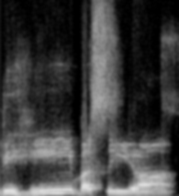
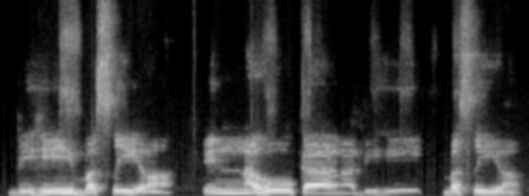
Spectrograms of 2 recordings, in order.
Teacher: یہ بہی بصیرا میں ہم جو آواز دیں گے بہی بصیرا میں وہ کھڑی زیر یعنی یائے مدہ کی آواز ہے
